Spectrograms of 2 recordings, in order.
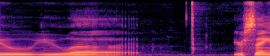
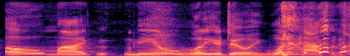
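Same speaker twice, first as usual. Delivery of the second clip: laughing, raised disbelief; mock alarm; 4 semitones higher than usual. Viewer reacting to the fight scene. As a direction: cry out in amused panic. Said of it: "I'm like".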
